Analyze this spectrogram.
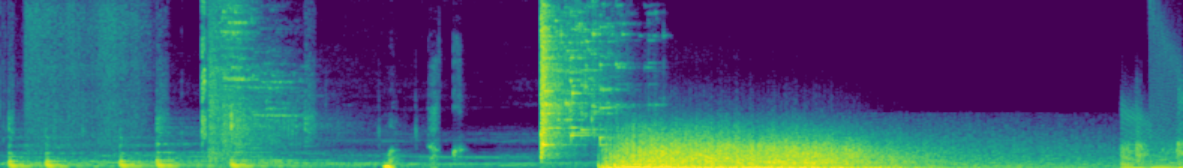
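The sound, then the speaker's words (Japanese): A sudden loud blast at mid-clip from an explosion incident in a city, followed by a sustained rumbling crash with shattering, breaking glass that slowly fades. Harmonic vocal sounds and a brief shout come before it. “今の次は動く死体、その次は爆発事件かよ。”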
